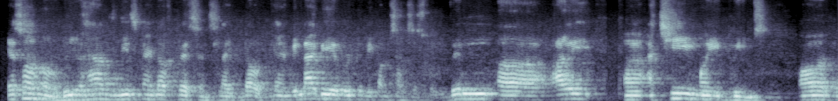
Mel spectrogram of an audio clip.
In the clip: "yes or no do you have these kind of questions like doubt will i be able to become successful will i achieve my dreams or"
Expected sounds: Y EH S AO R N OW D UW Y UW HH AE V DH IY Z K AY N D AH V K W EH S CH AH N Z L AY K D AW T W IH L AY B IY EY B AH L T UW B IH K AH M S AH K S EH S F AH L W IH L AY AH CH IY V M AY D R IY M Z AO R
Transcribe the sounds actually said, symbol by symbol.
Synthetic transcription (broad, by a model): Y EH S AO R N OW D UW Y UW HH AE V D IY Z K AY N D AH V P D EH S AH N S L AY K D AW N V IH L AY B IY EY B AH L T UW B IH K AH M S AH K S EH S F AH L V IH L AY AH CH IY V M AY D R IY M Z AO R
